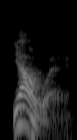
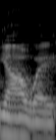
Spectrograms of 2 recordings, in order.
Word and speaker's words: Yahweh: hebrew letters yo hey yahweh is how some people pronounce it and moses heard i am yahweh tell him yahweh sent you well yahweh is a very english and americanized way of saying hey ancient hebrew sages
